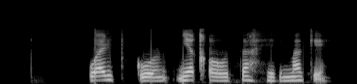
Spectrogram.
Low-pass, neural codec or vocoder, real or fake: 5.4 kHz; none; real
